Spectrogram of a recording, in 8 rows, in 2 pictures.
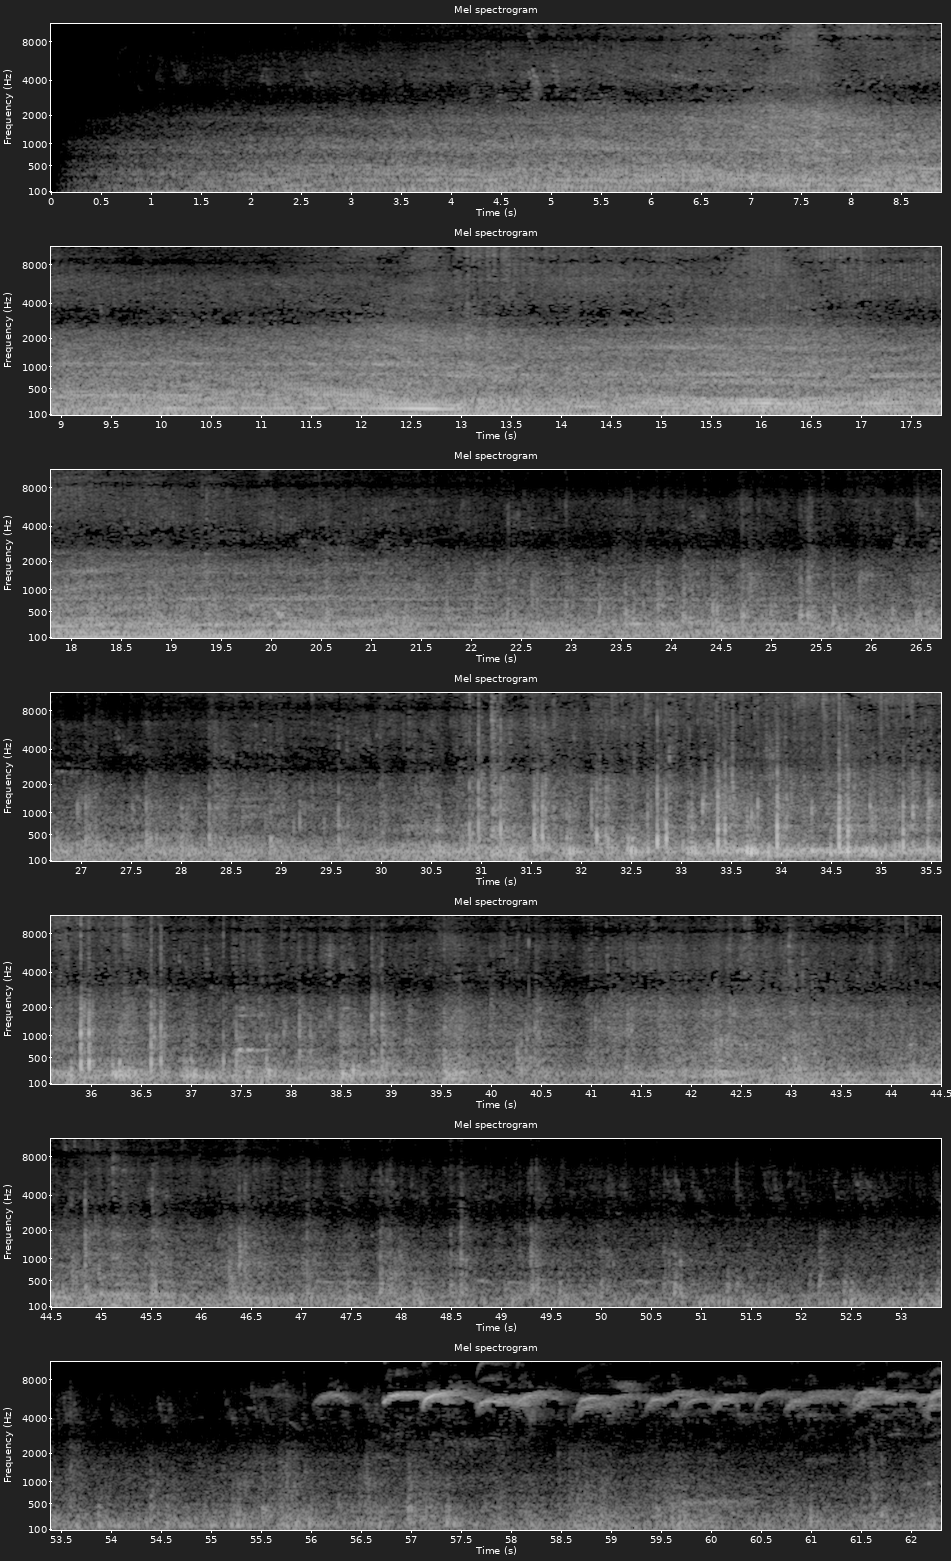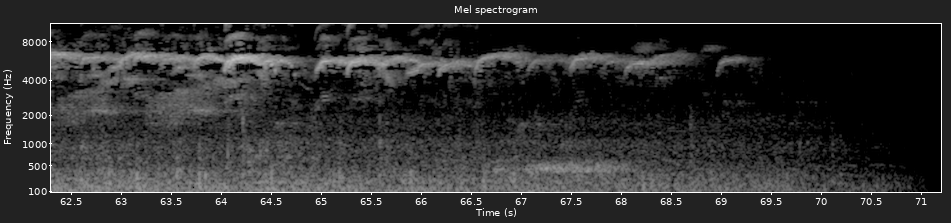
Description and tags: This recording was made in Medina, Marrakesh in February 2014.
Binaural Microphone recording.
